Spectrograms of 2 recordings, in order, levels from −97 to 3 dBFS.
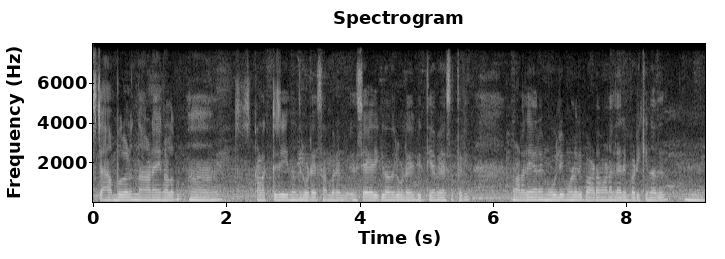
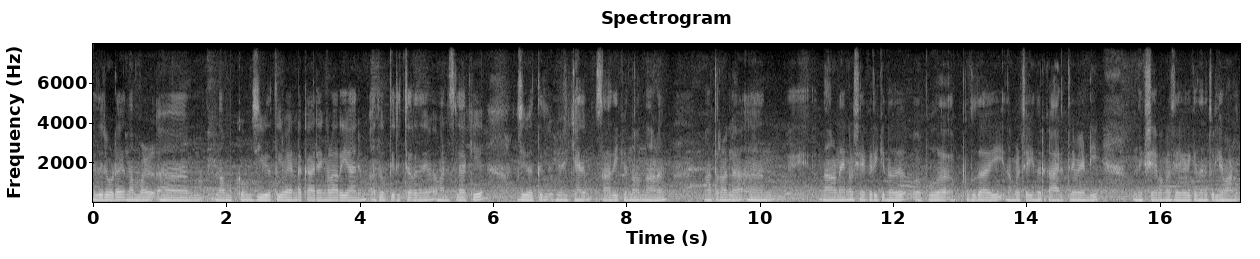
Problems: constant background noise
